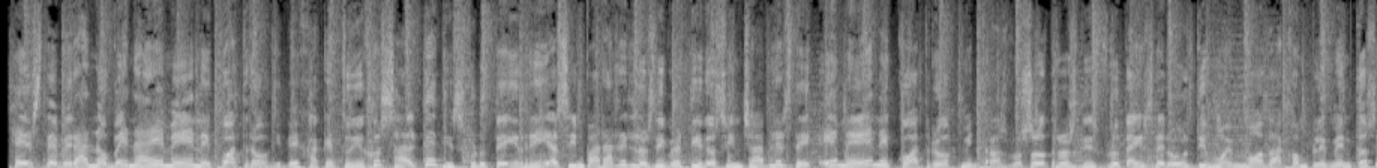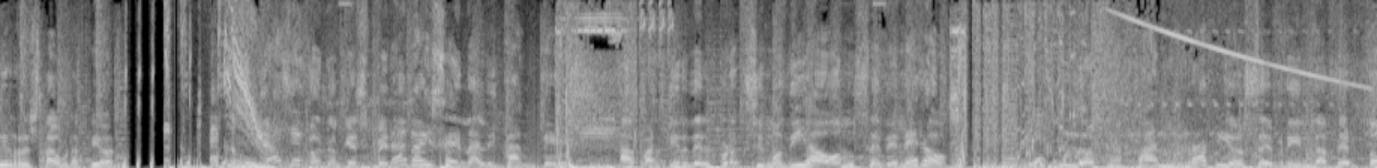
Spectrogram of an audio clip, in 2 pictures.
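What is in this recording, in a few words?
female Castilian Spanish voice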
